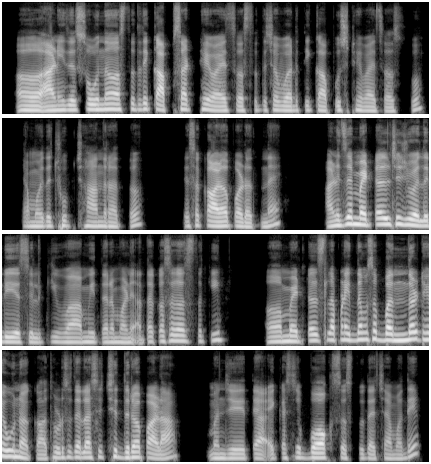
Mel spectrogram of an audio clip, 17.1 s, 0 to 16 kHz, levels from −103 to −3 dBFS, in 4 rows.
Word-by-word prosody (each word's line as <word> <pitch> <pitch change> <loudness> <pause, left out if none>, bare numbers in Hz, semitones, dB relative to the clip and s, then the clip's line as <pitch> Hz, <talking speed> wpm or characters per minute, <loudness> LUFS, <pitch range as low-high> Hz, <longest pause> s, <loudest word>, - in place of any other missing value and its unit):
अ, - - -4
आणि 140 0 +4
जर 155 - +2
सोनं 170 +1 +3
असतं 170 +1 -2
तर 160 - -7
ते - - +2
कापसात 155 +4 +2
ठेवायचं 135 -5 0
असतं 130 +1 -8
त्याच्यावरती 140 0 -4
कापूस 135 -2 -4
ठेवायचा 130 -4 -4
असतो. 140 +8 -9 0.3
त्यामुळे 140 +1 -3
ते 145 - -2
खूप 160 -2 -5
छान 145 -1 -1
राहतं. 135 +5 -5
ते 200 -7 -19
असं 165 +3 -6
काळं 145 -2 +6
पडत 135 -4 0
नाही 150 +11 -5 0.5
आणि 155 +5 +2
जे 215 - +6
मेटलची 200 +1 +5
ज्वेलरी 155 -5 +4
असेल 145 -1 -3
किंवा 145 -2 -2
मी 150 +1 -2
त्यांना 145 0 -3
म्हणेन 140 -1 -3
आता 160 - -6
कसं 185 +2 +1
असतं 170 -1 -7
की 210 - -4 0.5
अ, 160 +1 0
मेटल्सला 175 +5 +1
आपण 220 +1 -2
एकदम 220 +1 +2
असं 225 -2 0
बंद 205 +1 +6
ठेवू 205 -3 +3
नका. 145 -7 -1
थोडंसं 160 +1 -4
त्याला 170 -1 0
असे 165 +2 -2
छिद्र 175 -3 +2
पाडा 140 -1 0 0.4
म्हणजे 140 0 -2
त्या 140 -2 -2
एक 130 - -7
अशी 150 +2 -6
बॉक्स 155 0 +3
असतो 140 -1 -8
त्याच्यामध्ये. 130 - -6
150 Hz, 200 wpm, -21 LUFS, 140-175 Hz, 0.5 s, काळं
